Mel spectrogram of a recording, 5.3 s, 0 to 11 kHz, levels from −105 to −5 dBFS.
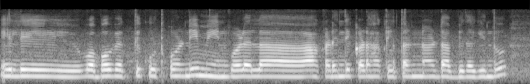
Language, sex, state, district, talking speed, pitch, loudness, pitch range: Kannada, female, Karnataka, Bidar, 125 wpm, 215 Hz, -15 LUFS, 210-225 Hz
